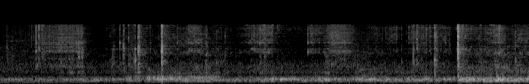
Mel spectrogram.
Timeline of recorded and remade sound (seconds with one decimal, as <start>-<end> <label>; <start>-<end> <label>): 0.0-0.8 recorded; 0.8-3.3 remade; 3.3-3.7 recorded; 3.7-5.3 remade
